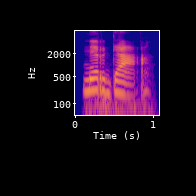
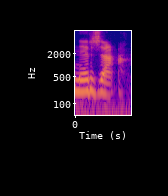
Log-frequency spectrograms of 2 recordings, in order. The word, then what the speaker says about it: نرجع: نرجع, not نرجع. Okay. نرجع. Yes. Okay. Now that's the missing Egyptian ingredient. Okay. Can you say it one more time? Yeah, خلاص لو كده هنضطر نرجع على مصر.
